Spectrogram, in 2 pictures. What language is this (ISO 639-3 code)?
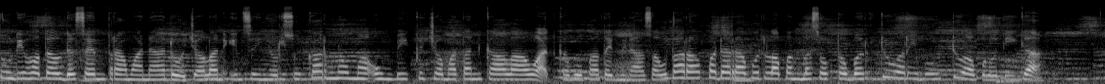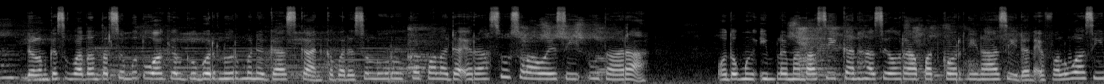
ind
